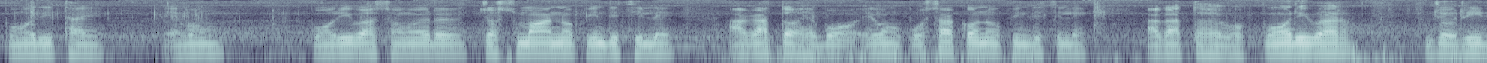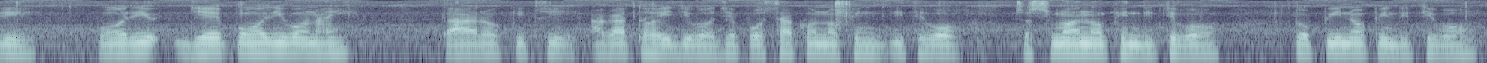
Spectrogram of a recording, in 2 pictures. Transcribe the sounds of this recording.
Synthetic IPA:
pɔ̃ɾit̪ʰae | ebɔŋ | pɔ̃ɾibaɾsɔmɔjɔɾeɾt͡ʃɔsmanɔpĩnd̪it̪ʰile | aɡat̪ɔɦebɔebɔŋpɔsakɔnɔpind̪it̪ʰileaɡat̪ɔɦebɔpɔ̃ɾibaɾɔ | d͡ʒɔɾiɾi | pɔɾid͡ʒepɔɔ̃ɾiβɔnaɦĩ | t̪aɾɔkit͡ʃʰiaɡat̪ɔɦojd͡ʒibɔd͡ʒepɔsakɔnɔpʰĩnd̪it̪ʰibɔ | t͡ʃɔsmanɔpʰind̪it̪ʰibɔ | ʈopinɔpĩnd̪it̪ʰibɔ

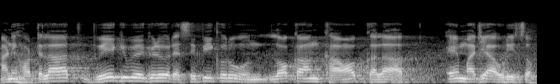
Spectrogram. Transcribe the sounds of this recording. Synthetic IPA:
aɽ̃iɦɔʈelat̪ʋeɡʋeɡeɭjɔɾesipikəɾuːnlɔkãŋɡkʰaʋãp̚ɡʱalap̚ | ɛ̃mad͡ʑʱeaʋɽit͡sɔ

